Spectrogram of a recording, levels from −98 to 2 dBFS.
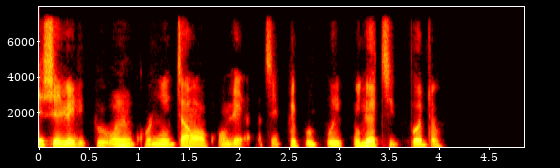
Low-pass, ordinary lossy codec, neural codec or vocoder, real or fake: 7.2 kHz; none; codec, 16 kHz, 1 kbps, FreqCodec, larger model; fake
